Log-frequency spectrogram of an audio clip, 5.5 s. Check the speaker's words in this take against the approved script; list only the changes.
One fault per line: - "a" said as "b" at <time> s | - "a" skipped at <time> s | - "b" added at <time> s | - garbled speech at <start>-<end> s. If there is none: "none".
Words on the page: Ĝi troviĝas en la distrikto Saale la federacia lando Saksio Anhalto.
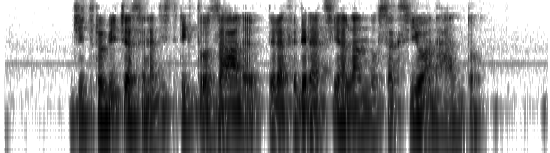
- "de" added at 2.7 s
